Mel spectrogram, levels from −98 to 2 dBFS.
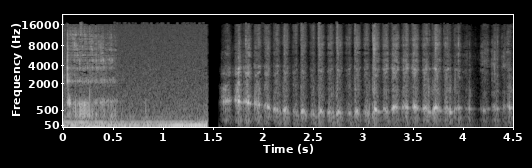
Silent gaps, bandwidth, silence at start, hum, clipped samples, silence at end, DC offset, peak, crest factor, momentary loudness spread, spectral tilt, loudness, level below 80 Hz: none; 17 kHz; 0 s; none; under 0.1%; 0 s; under 0.1%; -4 dBFS; 26 dB; 7 LU; -3 dB/octave; -32 LUFS; -34 dBFS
